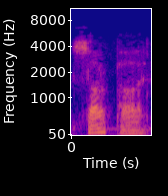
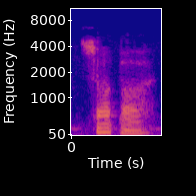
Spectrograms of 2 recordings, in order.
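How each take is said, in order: First: The first syllable has an R sound. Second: The first syllable has no R sound.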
